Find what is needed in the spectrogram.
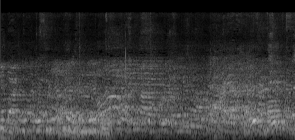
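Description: Many girls talking at once: indistinct overlapping chatter filling a large gym hall.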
